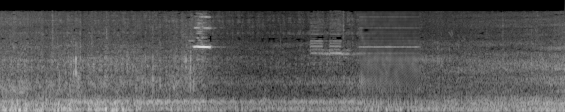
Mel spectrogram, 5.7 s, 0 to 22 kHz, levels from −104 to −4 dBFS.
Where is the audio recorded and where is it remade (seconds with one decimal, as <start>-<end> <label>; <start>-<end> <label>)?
0.0-3.6 recorded; 3.6-4.2 remade; 4.2-5.7 recorded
